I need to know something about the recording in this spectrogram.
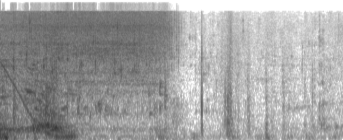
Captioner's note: water running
